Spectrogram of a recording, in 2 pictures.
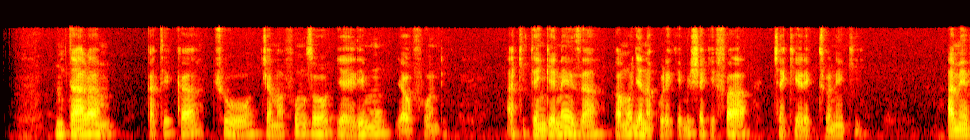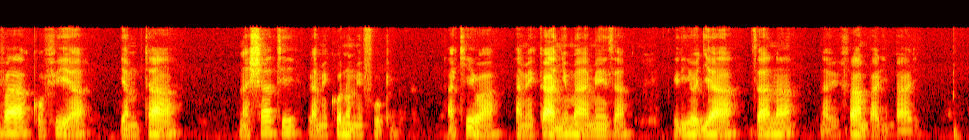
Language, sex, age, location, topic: Swahili, male, 18-24, Dar es Salaam, education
